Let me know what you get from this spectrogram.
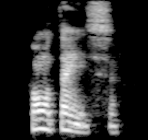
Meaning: second-person singular imperfect subjunctive of contenir
- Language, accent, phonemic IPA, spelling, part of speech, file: French, Canada, /kɔ̃.tɛ̃s/, continsses, verb, LL-Q150 (fra)-continsses.wav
